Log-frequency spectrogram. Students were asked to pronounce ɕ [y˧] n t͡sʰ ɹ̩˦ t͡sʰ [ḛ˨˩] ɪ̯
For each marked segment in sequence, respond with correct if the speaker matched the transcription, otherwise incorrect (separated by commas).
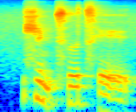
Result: incorrect, correct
